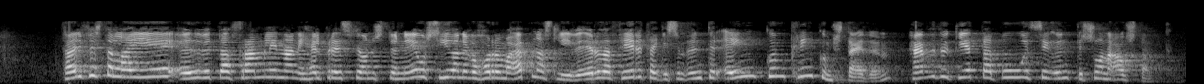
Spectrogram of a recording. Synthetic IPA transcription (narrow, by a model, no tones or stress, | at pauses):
θaðɪɾifɪr̥st̪alaːjɪœɥðvɪt̪afɾamliːnːaniɦɛlpɾeðsfjownʏst̪ʏnːɪɔɣsiːðanːɪvɪɦɔrːʏmawɛpnast̪liːvɪɛɾʏθaðfɪːɾɪt̪ʰaːjcɪsɛmʏnt̪ɪɾejŋkʏmkʰɾiŋkʏmst̪aːjðʏm | hɛvðʏcɛːt̪apuːɪðsɪɣʏnt̪ɪ̥sɔːnaaːwst̪a̰k̪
